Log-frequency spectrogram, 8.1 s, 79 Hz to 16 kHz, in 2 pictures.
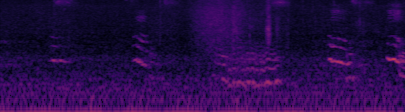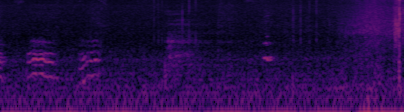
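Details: Young fawn-coloured male pup, born 29.11.30, whimpering in a run of short high yips and whines that slide up and down, irregularly spaced, with a constant low background hum.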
